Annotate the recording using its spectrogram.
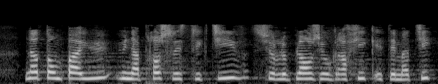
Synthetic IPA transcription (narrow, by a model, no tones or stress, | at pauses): nat̪ɔ̃payynapχɔʃʁest̪χikt̪ivsyʁləplɑ̃ʒeɔɡʁafiket̪emat̪ik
